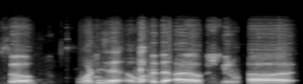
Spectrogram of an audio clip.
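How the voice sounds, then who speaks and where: A man's voice: fairly high pitch, animated, a little slow, lo-fi sound, a little hiss or hum. A man with a cold teaching an online training session, explaining step by step and often checking in with "right?". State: has a cold, voice low. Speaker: SAP trainer. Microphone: video call.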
